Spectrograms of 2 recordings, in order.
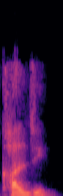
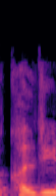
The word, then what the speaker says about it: Khalji: Basically, it is a tribe called Khalji, but we also pronounce it as Khilji. So Khaljis 1290 to 1320 AD, and the first one was Jalaluddin Khilji.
